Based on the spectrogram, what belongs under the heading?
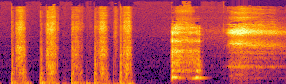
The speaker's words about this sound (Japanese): ああ、シチュエーションの希望はあるかしら。あったらこの紙に書いて。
